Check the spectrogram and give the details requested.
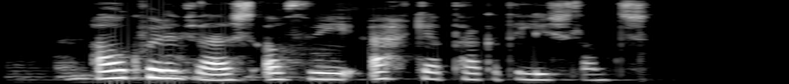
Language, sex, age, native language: Icelandic, female, 18-19, Icelandic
